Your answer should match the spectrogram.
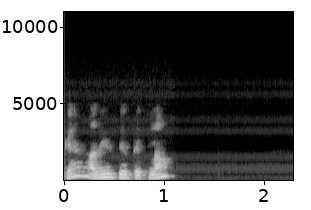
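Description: Speech only: a voice talking for about a second over a steady electrical hum that stops with the voice, then dead silence.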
